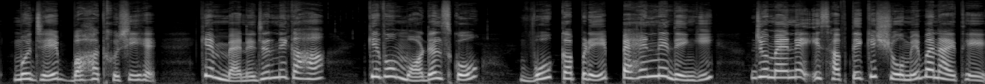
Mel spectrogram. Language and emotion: Urdu, happy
